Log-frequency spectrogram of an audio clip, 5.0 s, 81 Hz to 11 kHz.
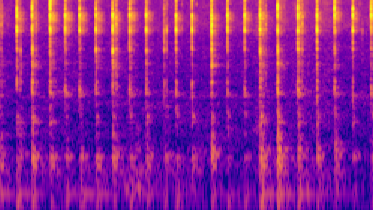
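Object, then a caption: Wooden comb. The teeth of a wide-tooth wooden comb lying on a bamboo board are flicked one by one with a fingernail. This gives 22 short, bright, ticking plucks at a steady pace, each dying away almost at once.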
